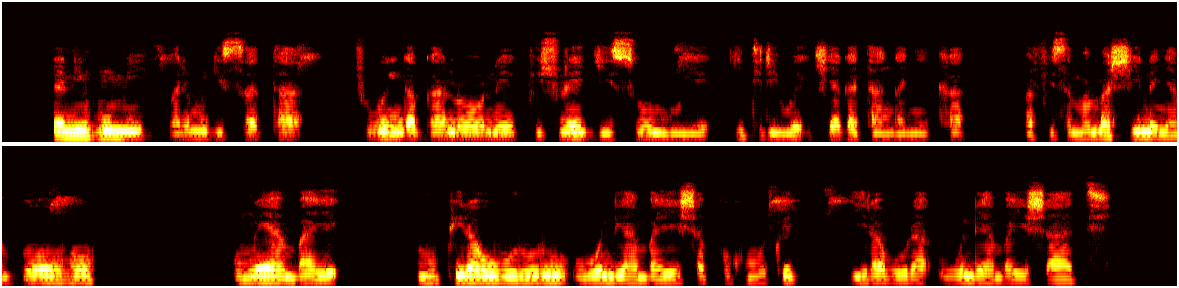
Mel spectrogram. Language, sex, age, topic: Rundi, male, 25-35, education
